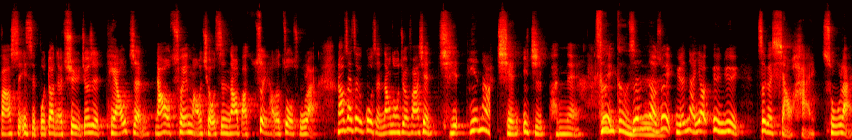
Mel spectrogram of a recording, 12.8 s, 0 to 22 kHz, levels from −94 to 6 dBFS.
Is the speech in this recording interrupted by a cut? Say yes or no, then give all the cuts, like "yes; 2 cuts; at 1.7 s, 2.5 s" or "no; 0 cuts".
yes; 1 cut; at 7.3 s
